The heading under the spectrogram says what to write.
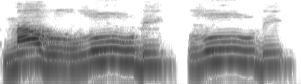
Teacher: এই যে রদ অক্ষরটা কিভাবে উচ্চারণ হবে, জিহ্বার গোড়ার কিনারা উপরে মাড়ির দাঁতের গোড়ার সঙ্গে লাগিয়ে উচ্চারণ করবেন।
